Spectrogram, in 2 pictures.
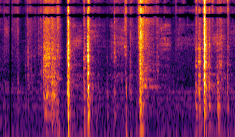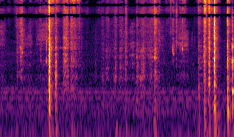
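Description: Aluminium drink cans clink and knock against each other in a plastic fridge bin.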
